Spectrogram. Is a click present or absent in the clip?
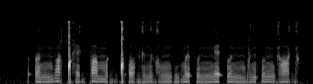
present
